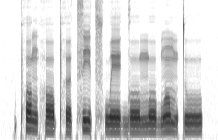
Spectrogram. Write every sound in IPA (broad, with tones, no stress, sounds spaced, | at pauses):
pʰ ɔ˥˧ ŋ h ɔ˧ pʰ ə˨˩ t͡s i˥˧ t͡sʰ w e˧ ɡ o˧ m o˧ b ɔ̃˥˧ m t̪ u˦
